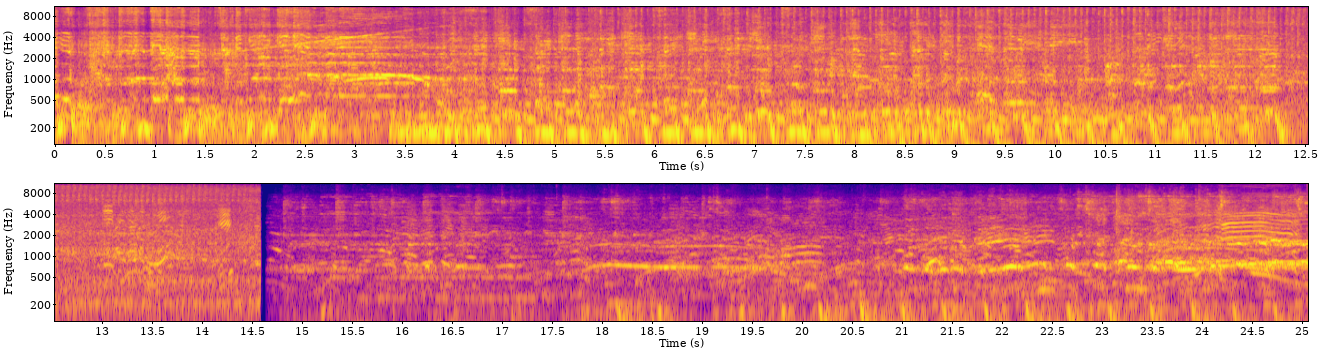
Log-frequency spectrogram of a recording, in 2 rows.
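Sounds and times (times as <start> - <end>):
dance music over loudspeakers: 0.0 - 12.4, 15.0 - 25.0.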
